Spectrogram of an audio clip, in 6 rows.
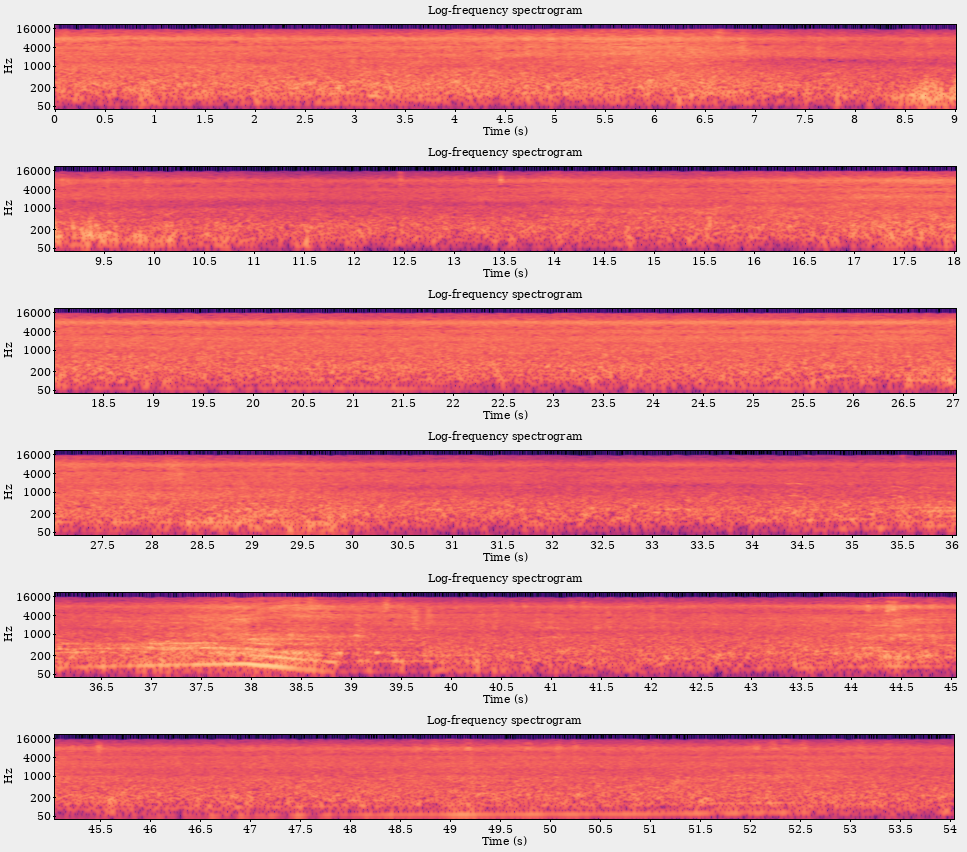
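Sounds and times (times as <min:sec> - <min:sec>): water rushing over rapids: 0:00.0 - 0:54.0.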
